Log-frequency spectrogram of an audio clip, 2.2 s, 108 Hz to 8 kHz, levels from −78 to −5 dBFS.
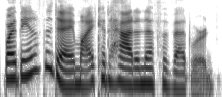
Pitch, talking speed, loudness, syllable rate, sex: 215 Hz, 325 wpm, -18 LUFS, 6.7 syllables/s, female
